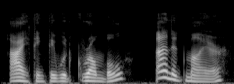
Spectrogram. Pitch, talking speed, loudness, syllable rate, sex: 175 Hz, 180 wpm, -20 LUFS, 5.4 syllables/s, female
